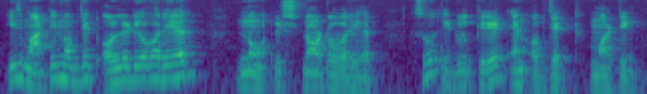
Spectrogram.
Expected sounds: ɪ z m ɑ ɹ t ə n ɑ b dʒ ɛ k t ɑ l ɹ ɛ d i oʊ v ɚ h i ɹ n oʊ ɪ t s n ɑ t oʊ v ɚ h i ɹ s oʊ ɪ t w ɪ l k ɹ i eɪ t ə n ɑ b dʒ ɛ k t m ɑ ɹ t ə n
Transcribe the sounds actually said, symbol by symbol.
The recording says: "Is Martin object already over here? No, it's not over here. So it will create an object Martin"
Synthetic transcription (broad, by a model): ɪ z m ɑ ɹ t ə n ɑ b dʒ ɛ k t ɑ l ɹ ɛ d i oʊ v ɚ h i ɹ n oʊ ɪ t s n ɑ t oʊ v ɚ h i ɹ s oʊ ɪ t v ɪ l k ɹ i eɪ t ə n ɑ b dʒ ɛ k t m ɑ ɹ t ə n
